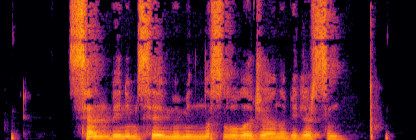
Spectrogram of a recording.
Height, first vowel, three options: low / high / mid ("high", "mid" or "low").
low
